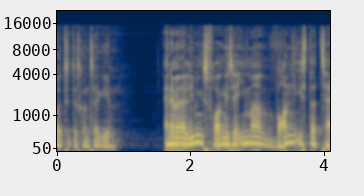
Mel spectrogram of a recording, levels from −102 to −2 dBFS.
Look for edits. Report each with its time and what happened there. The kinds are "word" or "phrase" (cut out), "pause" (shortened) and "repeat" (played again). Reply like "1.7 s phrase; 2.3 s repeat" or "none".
none

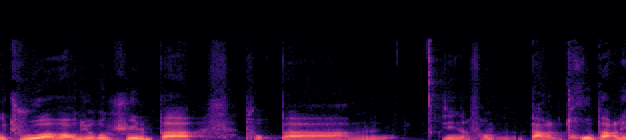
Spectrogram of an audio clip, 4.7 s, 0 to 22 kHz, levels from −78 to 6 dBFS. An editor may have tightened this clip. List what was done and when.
1.1 s word; 1.8 s word; 3.3 s word

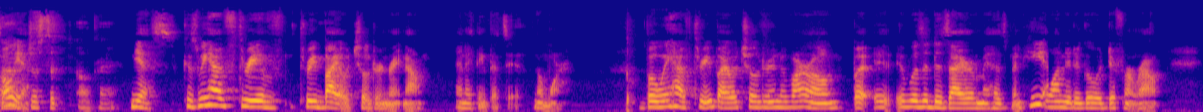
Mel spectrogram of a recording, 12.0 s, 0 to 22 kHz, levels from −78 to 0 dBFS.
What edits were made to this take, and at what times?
4.4 s pause; 10.4 s word

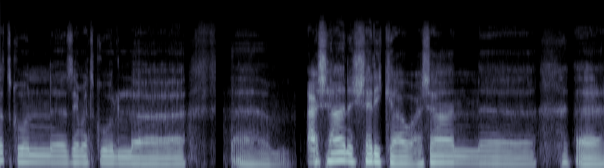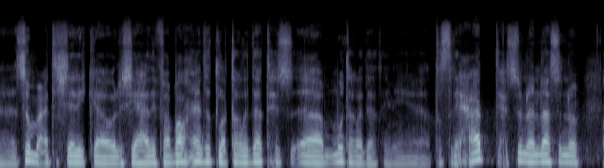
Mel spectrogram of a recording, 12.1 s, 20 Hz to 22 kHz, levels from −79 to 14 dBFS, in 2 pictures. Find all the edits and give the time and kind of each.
3.0 s pause

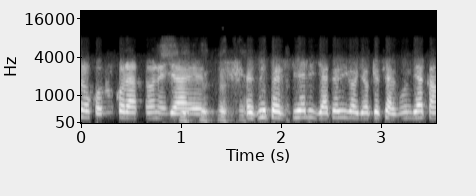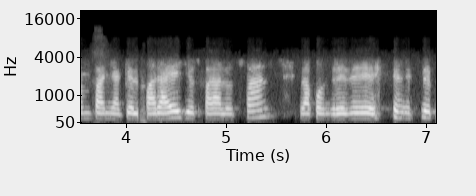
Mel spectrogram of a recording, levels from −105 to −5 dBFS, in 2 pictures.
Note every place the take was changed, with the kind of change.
3.4 s phrase; 4.1 s word

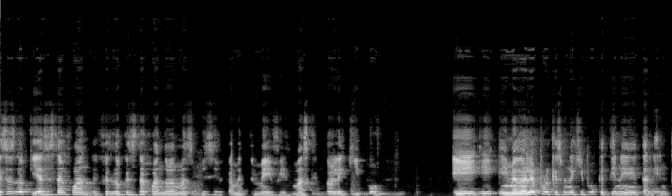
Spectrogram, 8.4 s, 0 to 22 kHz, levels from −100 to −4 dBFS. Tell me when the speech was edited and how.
6.2 s word

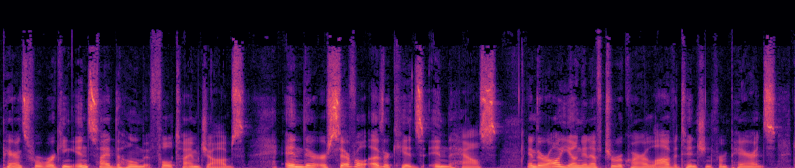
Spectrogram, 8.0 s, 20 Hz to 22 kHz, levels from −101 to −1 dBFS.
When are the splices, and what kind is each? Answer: none

